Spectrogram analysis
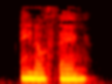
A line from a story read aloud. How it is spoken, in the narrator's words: one of the girls whispered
